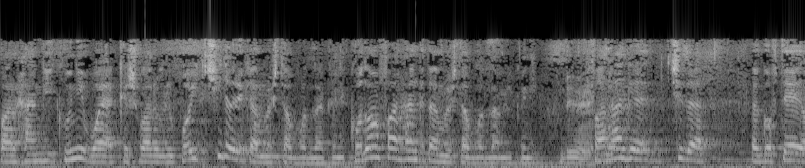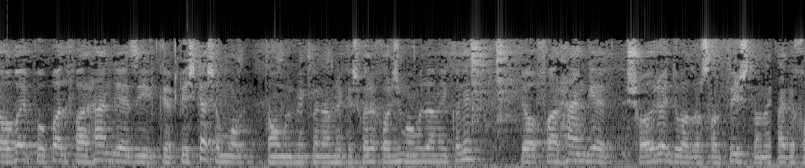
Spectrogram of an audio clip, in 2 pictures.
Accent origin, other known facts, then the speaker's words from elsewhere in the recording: Afghanistan; یعنی ما افغان هستیم، مسلمان هستیم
